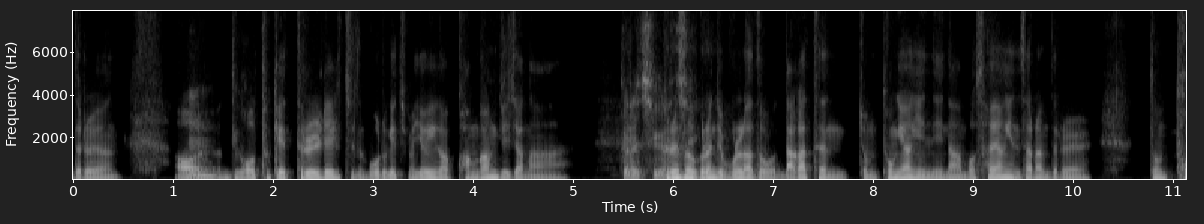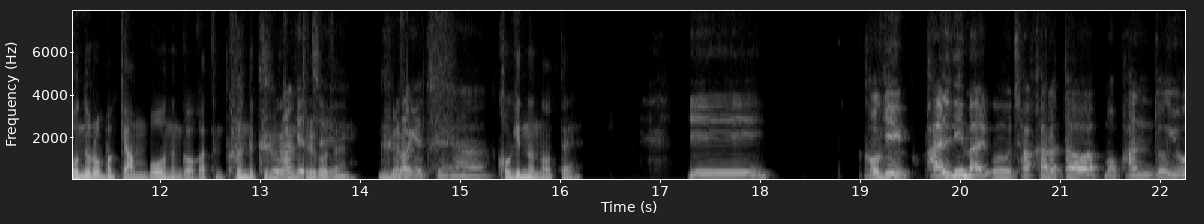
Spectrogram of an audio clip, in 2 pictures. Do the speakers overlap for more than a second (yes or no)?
yes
